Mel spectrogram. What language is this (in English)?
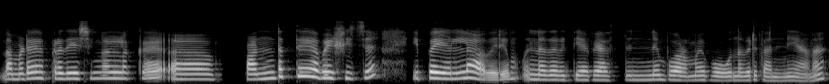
Malayalam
